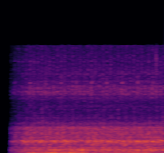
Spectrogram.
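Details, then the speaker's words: Engine running with a steady rough drone coming from a worn water pump. "mesin dengung kasar dari water pump water pump yang ini nih yang ini"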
